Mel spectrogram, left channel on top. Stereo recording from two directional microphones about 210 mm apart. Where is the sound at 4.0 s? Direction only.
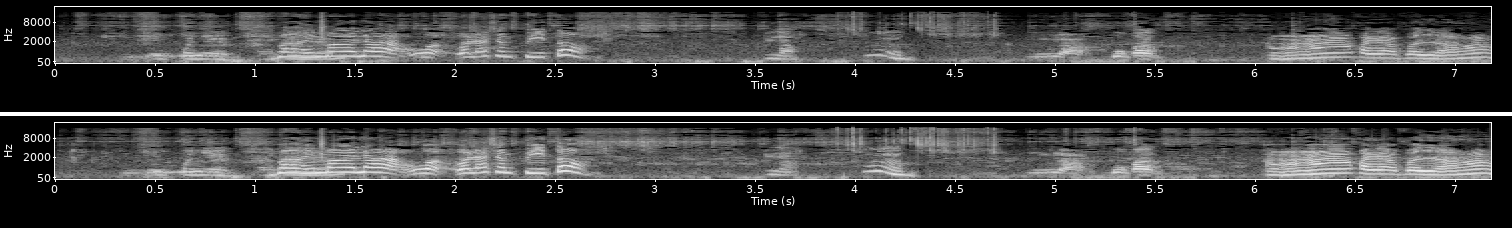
45° right (ahead or behind).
